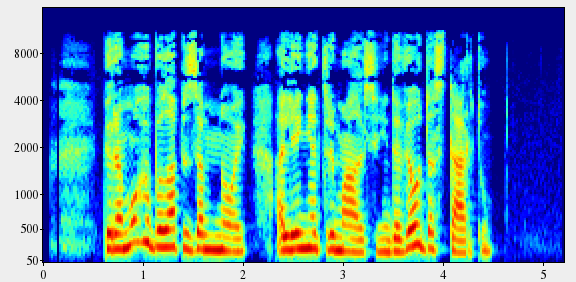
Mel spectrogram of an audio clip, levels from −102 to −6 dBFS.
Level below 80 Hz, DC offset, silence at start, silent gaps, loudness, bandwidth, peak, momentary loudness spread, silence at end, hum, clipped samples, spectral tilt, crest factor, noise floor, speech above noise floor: -70 dBFS; under 0.1%; 0.6 s; none; -19 LUFS; 11.5 kHz; -4 dBFS; 12 LU; 0.75 s; none; under 0.1%; -5.5 dB/octave; 16 dB; -76 dBFS; 58 dB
